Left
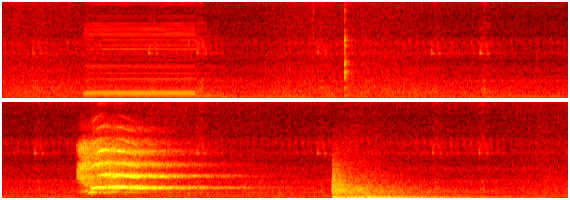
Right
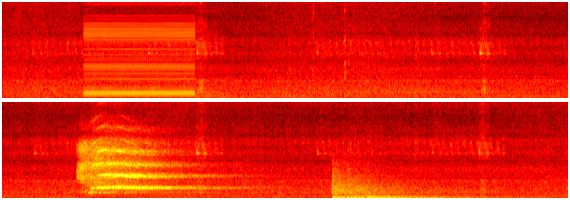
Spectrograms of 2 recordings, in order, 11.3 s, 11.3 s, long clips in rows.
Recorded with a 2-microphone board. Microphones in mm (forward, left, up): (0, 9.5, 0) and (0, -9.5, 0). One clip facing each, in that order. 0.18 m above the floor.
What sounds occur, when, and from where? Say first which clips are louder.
0.8 s a buzzer: right 5 dB; 60° right (ahead or behind), 1.2 m
3.4 s a snare drum: left 13 dB; 65° left (ahead or behind), 1.0 m
6.4 s a scream: left 1 dB; centre (ahead or behind), 3.5 m
8.9 s an explosion: left 3 dB; 20° left (ahead or behind), 4.5 m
